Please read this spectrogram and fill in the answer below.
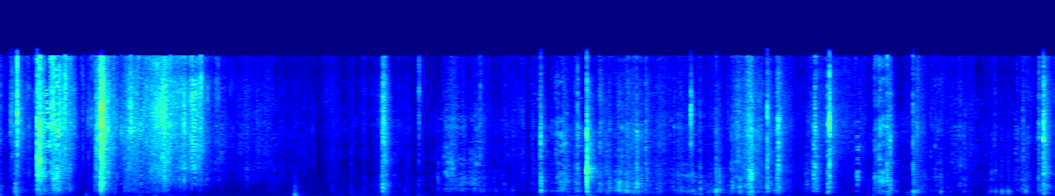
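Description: Packaging of a Topps Chrome Black card box crinkling and tearing as the box is unwrapped and opened, with light clicks and knocks of the cardboard being handled. The crinkling is loudest in the first two seconds and comes again in a second stretch in the second half.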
